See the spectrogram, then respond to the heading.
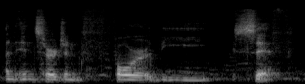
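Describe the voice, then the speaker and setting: A man's voice: fairly low pitch, level tone, slow pace, darkish tone, slight background noise. A man co-hosting a podcast in casual chat, rambling and enthusiastic. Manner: rambling, enthusiastic, trails off into tangents. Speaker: podcast co-host.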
